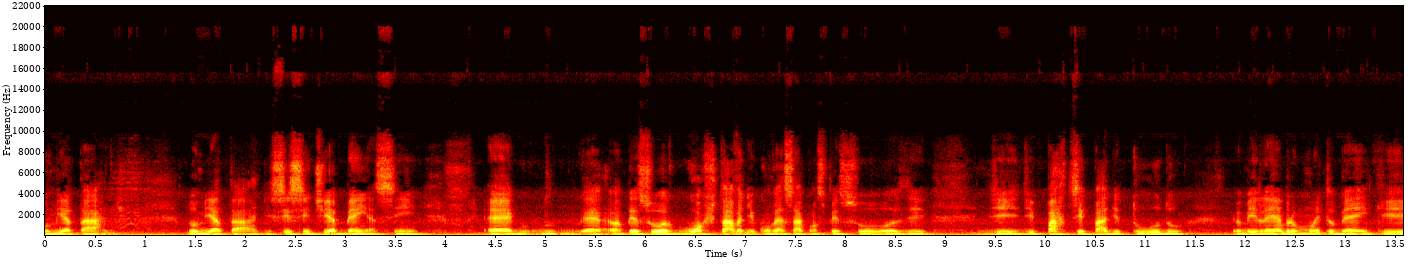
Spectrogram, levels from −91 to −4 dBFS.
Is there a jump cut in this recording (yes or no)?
no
